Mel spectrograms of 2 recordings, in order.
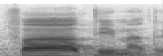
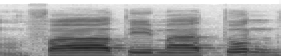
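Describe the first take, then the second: First: The name ends on a vowel, no n. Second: The name ends with an added n sound. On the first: The speaker calls it right. "Yang benar adalah Fatimatu" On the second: The speaker calls it wrong.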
